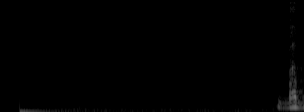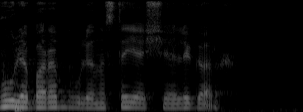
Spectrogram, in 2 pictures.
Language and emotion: Russian, neutral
